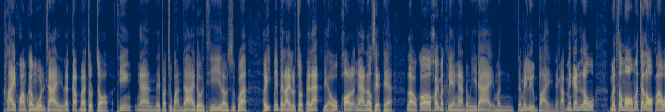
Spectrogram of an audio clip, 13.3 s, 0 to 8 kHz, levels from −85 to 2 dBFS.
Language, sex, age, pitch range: Thai, male, 20-39, 110-145 Hz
